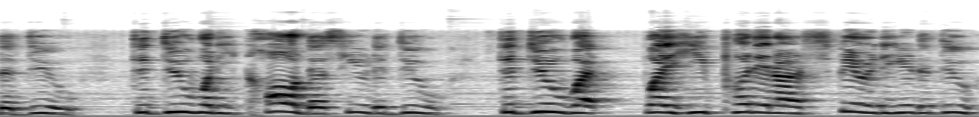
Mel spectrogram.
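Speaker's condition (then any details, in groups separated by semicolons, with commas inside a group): Spastic cerebral palsy; spastic form, quadriplegic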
